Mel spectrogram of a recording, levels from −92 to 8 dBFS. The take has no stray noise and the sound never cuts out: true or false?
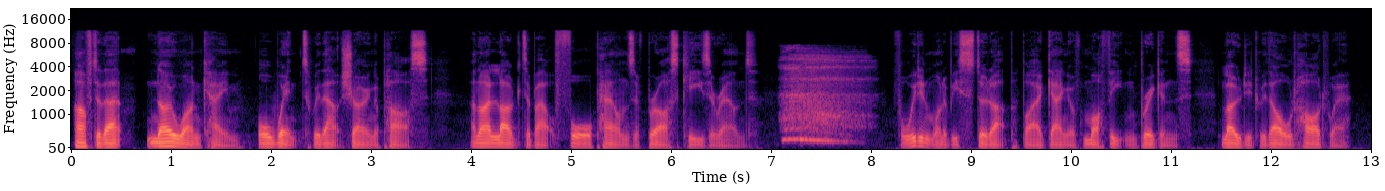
false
